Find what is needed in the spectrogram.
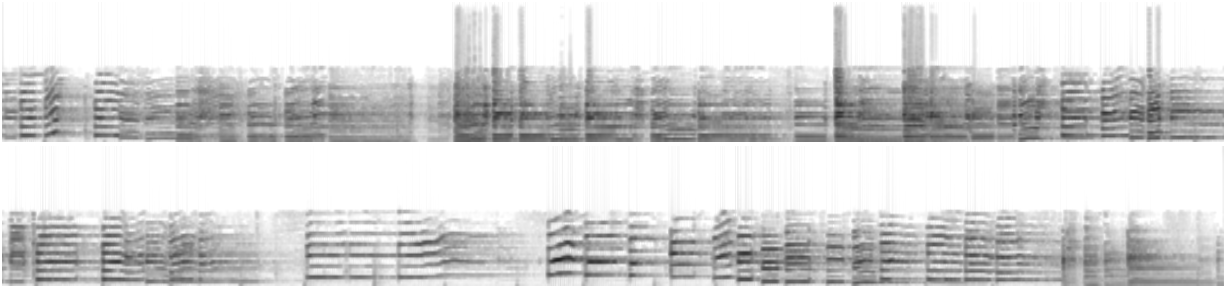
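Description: Electric guitar playing an instrumental blues break between verses, single-note lines with bent notes. It drops quieter for a few seconds around the middle, on a long held note that bends up, then picks up again.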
